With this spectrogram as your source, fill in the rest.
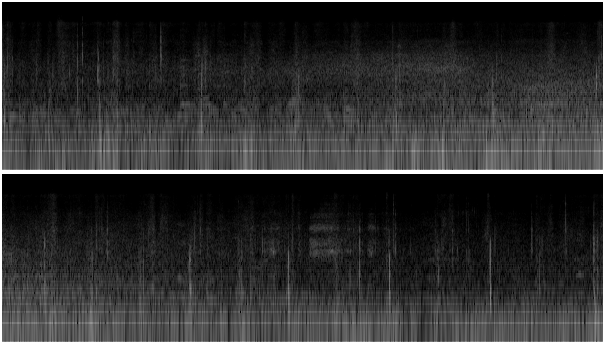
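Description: Footsteps walk briskly on a paved path.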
